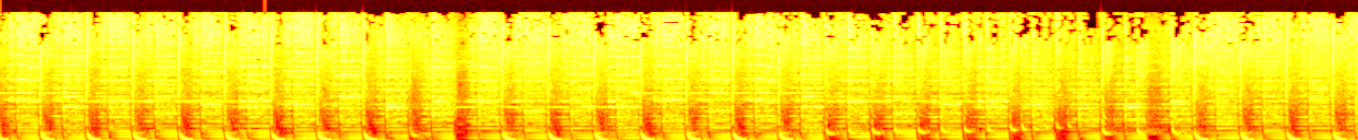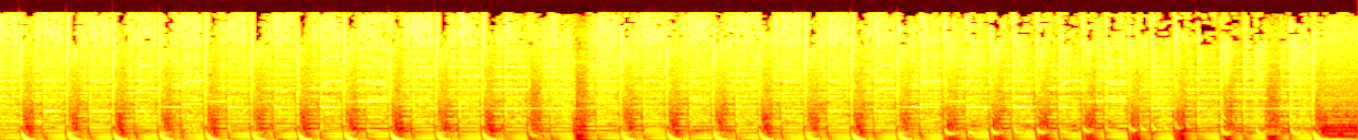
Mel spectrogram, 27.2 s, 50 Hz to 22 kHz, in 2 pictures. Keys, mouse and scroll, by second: 0.8 ctrl+click, 4.9 click, 5.7 ctrl+v, 6.7 Return, 7.9 click, 8.9 ctrl+c, 9.8 ctrl+click, 13.1 ctrl+v, 13.8 Return, 17.3 click, 26.9 click.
